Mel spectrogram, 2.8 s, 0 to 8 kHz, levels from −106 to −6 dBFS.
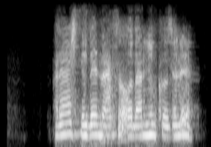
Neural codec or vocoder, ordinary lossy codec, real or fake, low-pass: codec, 44.1 kHz, 1.7 kbps, Pupu-Codec; AAC, 48 kbps; fake; 7.2 kHz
